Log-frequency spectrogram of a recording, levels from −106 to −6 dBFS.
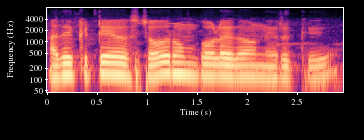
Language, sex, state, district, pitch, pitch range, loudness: Tamil, male, Tamil Nadu, Kanyakumari, 125 Hz, 120-135 Hz, -14 LUFS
